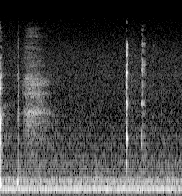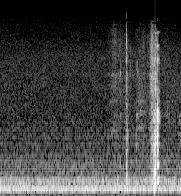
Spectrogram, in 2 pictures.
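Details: Two people in a parked car having a hiccup battle: a few brief, sharp hiccup clicks stand out over steady room hum.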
